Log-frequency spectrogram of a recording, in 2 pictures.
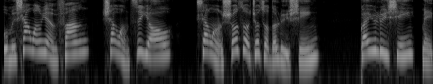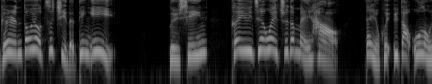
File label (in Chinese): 台湾腔; 旅行箱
